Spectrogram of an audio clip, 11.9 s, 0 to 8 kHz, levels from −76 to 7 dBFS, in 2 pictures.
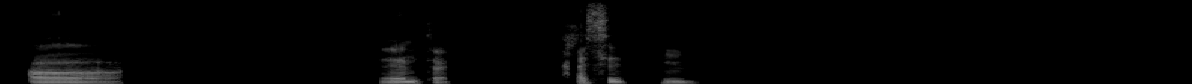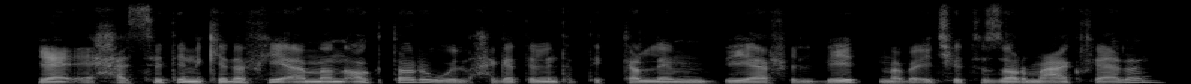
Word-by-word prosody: آه. 100 -4 -2 1.3
فهمتك. 105 +1 -4 0.5
حسّيت 130 -3 -5 0.2
إمم. 95 0 -9 2.7
يع 120 0 +5
حسّيت 130 +3 -1
إن 135 - +7
كده 130 +1 +2
في 140 +2 +1
أمان 120 +3 +4
أكتَر 150 +5 0
والحاجات 115 -1 -3
اللي 120 - +2
أنت 120 - -3
بتتكلّم 115 -4 0
بيها 110 +4 +2
في 100 - -7
البيت، 110 +8 +2
ما 100 -2 -1
بقيتش 100 +2 -2
تظهَر 115 -1 0
معاك 100 +5 +2
فعلًا؟ 160 +8 -2
115 Hz, 115 wpm, -32 LUFS, 100-130 Hz, 2.7 s, إن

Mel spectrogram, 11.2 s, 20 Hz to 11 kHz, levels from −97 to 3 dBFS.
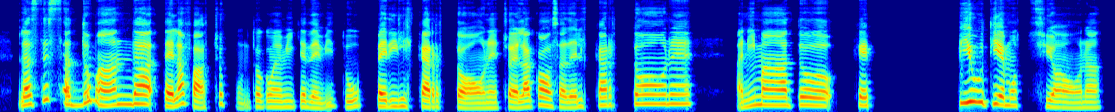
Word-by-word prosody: La 245 -4 +4
stessa 350 +5 -1
domanda 260 0 +2
te 195 - +5
la 265 - +3
faccio, 265 - 0
appunto, 185 -9 -8
come 175 0 -4
mi 175 0 -9
chiedevi 175 +1 -5
tu 175 +3 -6
per 190 -1 +4
il 195 0 -5
cartone, 155 -5 +1
cioè 160 0 +1
la 175 +2 +2
cosa 200 -4 +1
del 160 +4 -3
cartone 270 +3 -2 0.4
animato 230 +2 +1
che 225 -1 -1 0.8
più 320 +1 +5
ti 265 -1 +2
emoziona. 165 -8 -2
215 Hz, 130 wpm, -24 LUFS, 175-260 Hz, 0.8 s, te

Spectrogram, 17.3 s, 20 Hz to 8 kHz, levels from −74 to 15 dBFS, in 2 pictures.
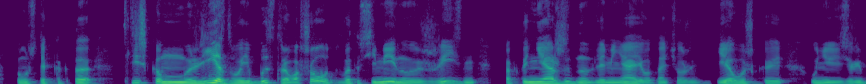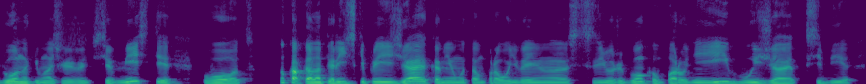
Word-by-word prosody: Потому 120 +1 -1
что 125 0 -4
я 120 - -11
как-то 120 -2 -1 0.3
слишком 140 -9 +4
резво 125 -2 +6
и 115 - +4
быстро 120 0 -1
вошел 105 - 0
вот 110 - -9
в 110 - -11
эту 120 -1 -2
семейную 120 -3 +2
жизнь, 115 +1 -4 0.3
как-то 125 +1 -3
неожиданно 130 -3 +3
для 110 +1 -1
меня. 110 +4 +1
Я 110 -4 0
вот 100 - -9
начал 105 -1 -7
жить 95 -1 -11
с 100 - -27
девушкой, 125 -4 -1 0.2
у 115 - -5
нее 110 -2 -1
есть 100 +1 -7
ребенок, 125 +4 +2
и 120 - -4
мы 110 - -2
начали 115 0 -4
жить 110 -1 -6
все 125 - -5
вместе. 130 +1 -2 0.2
Вот. 115 -2 +1 0.2
Ну 200 - -4
как, - - +5
она 125 0 +7
периодически 130 +1 -1
приезжает 135 +4 +2
ко 125 - -1
мне, 115 -1 -2
мы 110 0 -3
там 105 -2 -4
проводим 110 -1 -3
время 105 -1 -2
с 100 - -15
её 110 0 -3
ребенком 120 +2 -3
пару 110 0 0
дней, 115 +5 0
и - - 0
уезжает 120 -2 -1
к - - -31
себе. 105 -4 -6
120 Hz, 190 wpm, -21 LUFS, 110-130 Hz, 0.3 s, она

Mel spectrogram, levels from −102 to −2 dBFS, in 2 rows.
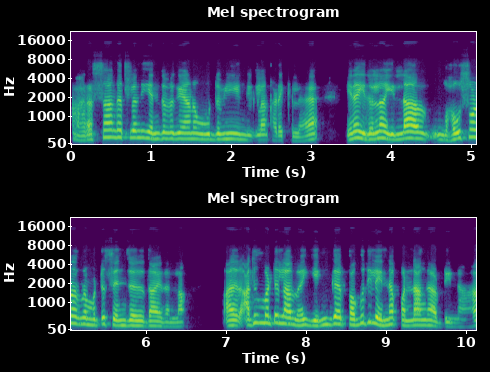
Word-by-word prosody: அரசாங்கத்துலருந்து 250 +3 -1
எந்த 200 +2 -3
வகையான 200 0 0 0.2
உதவியும் 190 +2 -2
எங்களுக்கெல்லாம் 175 0 -6
கெடைக்கல. 140 -3 -9 0.6
ஏன்னா 225 +5 +3
இதெல்லாம் 205 +4 +3
எல்லா 215 +6 +5 0.5
ஹவுஸ் 220 +6 +1
ஓனர்கள் 225 -5 +1
மட்டும் 230 +4 -4
செஞ்சது 180 -1 +1
தான் 165 -1 +2
இதெல்லாம். 145 0 -8 0.5
அ 180 - +4 0.2
அது 270 - 0
மட்டும் 270 0 +1
இல்லாம 215 -6 +3 0.2
எங்க 210 +6 0 0.2
பகுதில 260 +3 +2
என்ன 215 +4 +1
பண்ணாங்கங்க 185 +1 +1
அப்டின்னா, 135 -2 -11
195 Hz, 140 wpm, -20 LUFS, 175-230 Hz, 0.6 s, எல்லா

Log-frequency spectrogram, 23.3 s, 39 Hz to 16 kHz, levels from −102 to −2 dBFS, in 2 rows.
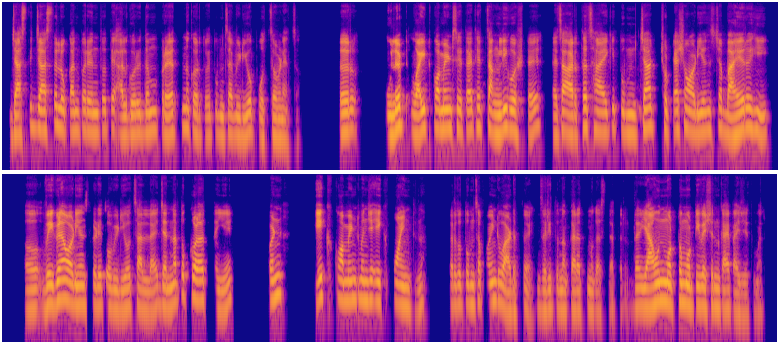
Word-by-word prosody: जास्तीत 140 +6 +1
जास्त 160 0 +2
लोकांपर्यंत 160 -3 -2
ते - - -2
अल्गोरिदम 145 +1 -2
प्रयत्न 150 +4 0
करतोय, 135 -2 -5
तुमचा 140 -1 -4
व्हिडिओ 135 +2 -2
पोहोचवण्याचा. 125 -4 -7 0.6
तर 155 +3 +4 0.5
उलट, 170 +7 +6
वाईट 155 +4 +6
कॉमेंट्स 175 0 +3
येत 160 -1 -2
आहेत, 160 +1 +3
हे 180 - 0
चांगली 160 0 +3
गोष्ट 165 -4 -2
आहे. 170 +6 -1 0.2
याचा 135 +4 +1
अर्थच 175 +6 +1
हा 165 - +2
आहे, 155 -1 +2
की 165 +4 -8
तुमच्या 150 +4 +1 0.2
छोट्याश्या 160 +2 -1
ऑडियन्सच्या 155 +3 -1
बाहेरही 155 +2 +3 0.5
अ, 125 - -8 0.3
वेगळ्या 155 +5 +7
ऑडियन्सकडे 150 -3 +1
तो 140 - -3
व्हिडिओ 130 +1 -3
चालला 120 -1 -3
आहे, 125 - -3
ज्यांना 140 +2 0
तो 210 - -4
कळत 180 -2 +4 0.2
नाही 125 -1 -4
आहे. 160 - -3 0.6
पण 190 +5 +1 0.6
1 195 - 0
कॉमेंट, 180 -1 +1
म्हणजे 180 -1 0
1 165 - -4
पॉइंट 140 -6 -1
ना, 135 +3 -10 0.4
तर 145 0 -6
तो 155 - -4
तुमचा 150 +1 -4
पॉइंट 165 +2 -2
वाढतोय. 115 - -2
जरी 125 +1 -6
तो - - -9
नकारात्मक 125 0 -6
असला - - -15
तर. - - -22
तर 140 - -2
याहून 140 +4 +4
मोठं 160 0 +2
मोटिव्हेशन 140 -2 0
काय 130 0 -2
पाहिजे 110 -3 -7
तुम्हाला? 115 +2 -21
150 Hz, 170 wpm, -25 LUFS, 135-165 Hz, 0.6 s, वेगळ्या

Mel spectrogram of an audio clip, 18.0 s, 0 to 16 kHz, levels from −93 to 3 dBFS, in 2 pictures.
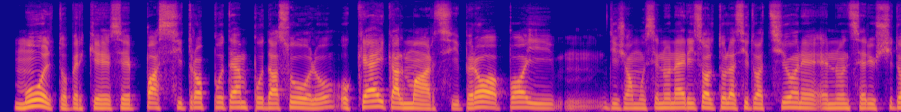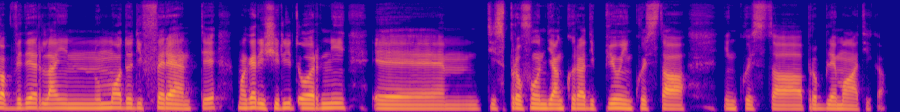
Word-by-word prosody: Molto, 150 -4 +4
perché 140 +1 -1
se 140 +1 -2
passi 155 +1 0
troppo 160 +1 -1
tempo 165 -1 0
da 150 -1 +2
solo, 155 +1 -1
okay 180 +5 +3
calmarsi, 135 -5 +1
però 165 +3 +4
poi, 155 -4 0
mhmm, 65 -2 -17
diciamo 145 -1 -3
se 135 +3 -5
non 150 0 0
hai 155 0 +3
risolto 150 0 +1
la 150 - +4
situazione 150 +1 -1
e 145 - -3
non 145 0 0
sei 145 0 -3
riuscito 145 +3 -1
a 150 - +5
vederla 145 +1 0
in 140 0 -2
un 145 +1 0
modo 150 -1 +1
differente, 145 0 0 0.2
magari 145 0 +2
ci 140 - -1
ritorni, 145 +1 0 0.2
ehm, 125 -1 -1
ti 135 - -8
sprofondi 135 +1 +1
ancora 135 0 +1
di 130 -1 -6
più 145 +3 -1
in 130 -2 0
questa 125 -2 0 0.4
in 125 -2 -5
questa 120 -2 -2
problematica. 125 -4 -3
145 Hz, 145 wpm, -23 LUFS, 130-155 Hz, 0.4 s, a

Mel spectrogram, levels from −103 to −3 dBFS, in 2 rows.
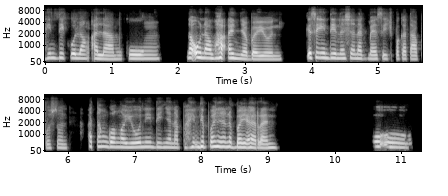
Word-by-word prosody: hindi 265 +2 -2
ko 260 - +2
lang 240 -1 -1
alam 205 -3 0
kung 225 0 0 0.4
naunawaan 265 -2 +5
niya 210 -2 +1
ba 200 - +2
'yon 190 0 -2 0.4
kasi, 280 +1 +3
hindi 260 -1 +1
na 245 - 0
siya 245 0 -3
nag-message 215 -1 -4
pagkatapos 210 0 -5
no'n 210 -1 -7 0.3
at 285 - -3
hanggang 275 -2 0
ngayon, 250 +2 +1
hindi 260 -1 -3
niya 245 - -2
na 230 - -3
pa 230 - -10
hindi 270 +2 +2
pa 285 +1 +1
niya 285 -1 +3
nabayaran. 230 -3 +1 1.4
Oo. 255 -5 -1
240 Hz, 150 wpm, -21 LUFS, 220-265 Hz, 1.4 s, naunawaan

